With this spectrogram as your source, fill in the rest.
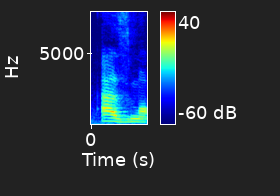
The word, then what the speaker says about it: asthma: If you're suffering from it, it's called as asthma. Of one of your friends, neighbors is asthma. Okay, asthma. Like as and ma, asthma.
